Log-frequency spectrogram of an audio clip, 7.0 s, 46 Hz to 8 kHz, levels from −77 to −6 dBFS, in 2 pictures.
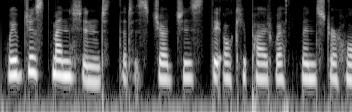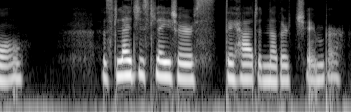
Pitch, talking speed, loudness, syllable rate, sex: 220 Hz, 145 wpm, -19 LUFS, 5.0 syllables/s, female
